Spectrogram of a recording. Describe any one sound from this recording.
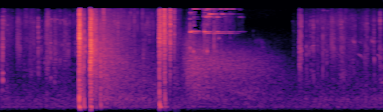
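A rifle fires two loud shots that echo and fade.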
